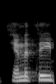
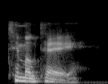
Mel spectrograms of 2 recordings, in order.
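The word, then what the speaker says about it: Timothée: We all call him Timothy, but I was reading on IMDb here. It's supposed to be pronounced Timotei.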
